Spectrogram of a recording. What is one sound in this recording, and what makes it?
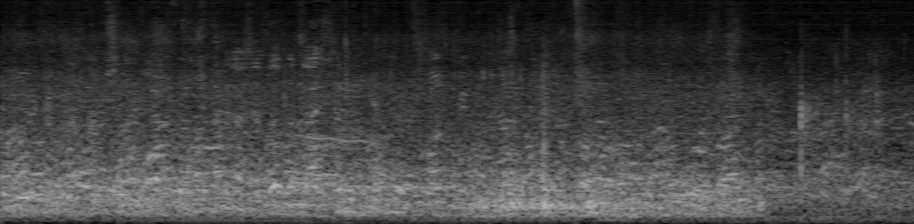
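A crowd of people murmurs and talks nearby.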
